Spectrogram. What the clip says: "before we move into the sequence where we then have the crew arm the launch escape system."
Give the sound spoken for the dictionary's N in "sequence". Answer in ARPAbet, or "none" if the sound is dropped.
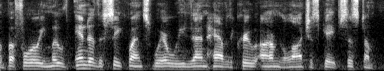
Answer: N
